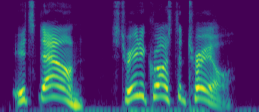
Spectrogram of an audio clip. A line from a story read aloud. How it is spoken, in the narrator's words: shouted Fairfax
